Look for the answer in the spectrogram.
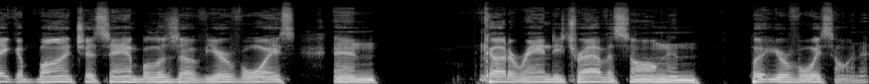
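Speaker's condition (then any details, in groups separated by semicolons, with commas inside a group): ALS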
